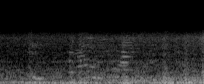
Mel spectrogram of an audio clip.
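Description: A steady low rumble of outdoor background noise with faint voices, and a few short high squeaks about a second in.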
